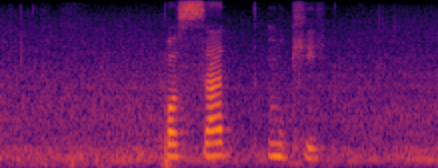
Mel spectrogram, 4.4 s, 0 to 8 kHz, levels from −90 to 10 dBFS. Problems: constant background noise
